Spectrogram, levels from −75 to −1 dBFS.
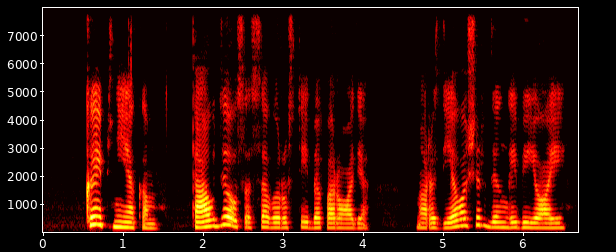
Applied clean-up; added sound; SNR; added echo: none; none; none; none.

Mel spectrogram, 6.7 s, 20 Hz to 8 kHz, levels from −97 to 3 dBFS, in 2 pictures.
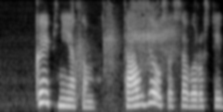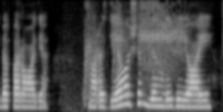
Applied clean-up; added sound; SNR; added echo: none; Fart; 19 dB; none.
